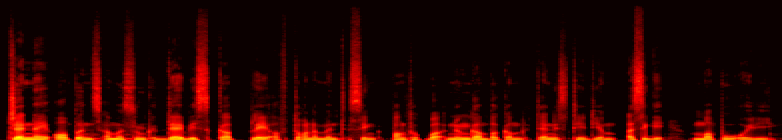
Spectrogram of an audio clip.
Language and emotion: Manipuri, neutral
